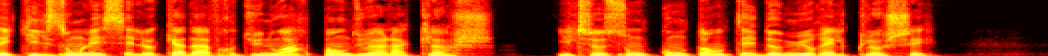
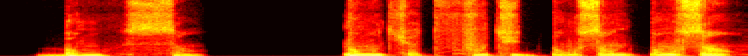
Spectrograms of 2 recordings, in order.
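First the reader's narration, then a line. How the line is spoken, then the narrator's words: Murmured. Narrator (French): murmura Arlène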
